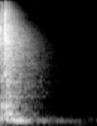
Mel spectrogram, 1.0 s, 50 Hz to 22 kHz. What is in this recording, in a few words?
TAMA TOMR, Drums; ILIO; Double Platinum Drums 1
